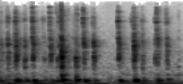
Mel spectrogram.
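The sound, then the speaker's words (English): Fingers type on a computer keyboard in a quick, uneven run of many light clicking keystrokes. The clicks are faint and heard alone, with no talk. “Finally you're gonna hear me type.”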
